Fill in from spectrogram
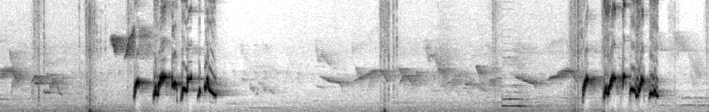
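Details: Caged red-whiskered bulbul singing the doubled 'riik' style, a song played for young birds to copy: two bursts of quick, warbled, up-and-down notes about four seconds apart, with faint chirps from other birds between them.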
